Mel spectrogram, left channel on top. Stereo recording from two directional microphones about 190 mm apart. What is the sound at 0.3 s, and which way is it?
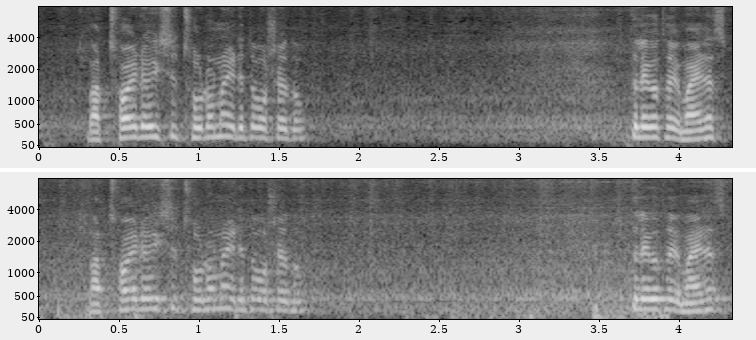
Speech, 60° left (ahead or behind).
